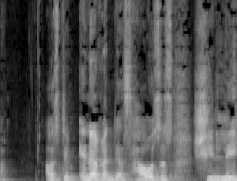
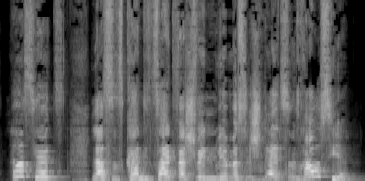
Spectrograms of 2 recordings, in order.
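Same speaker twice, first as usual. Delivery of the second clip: urging; 14 semitones higher than usual. Acted. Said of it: "drängte Busy".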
